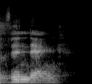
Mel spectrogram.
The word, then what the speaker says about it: Winding: I tend to say with a V, like Nicholas Vinding.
